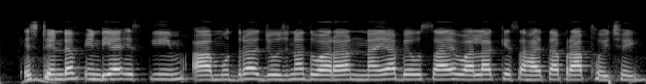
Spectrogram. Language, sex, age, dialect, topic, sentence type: Magahi, female, 31-35, Western, banking, statement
